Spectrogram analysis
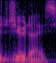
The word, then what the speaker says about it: Giudice: Like, Is that how you pronounce the name? Judice? Teresa Giudice, yeah.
